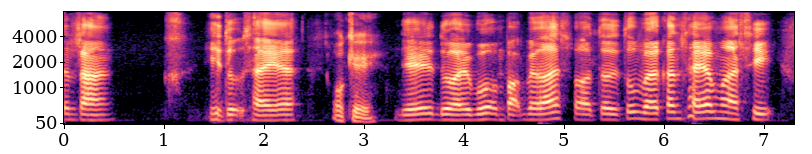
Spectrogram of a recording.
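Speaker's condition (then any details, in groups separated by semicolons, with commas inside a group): Cerebral palsy; from birth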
